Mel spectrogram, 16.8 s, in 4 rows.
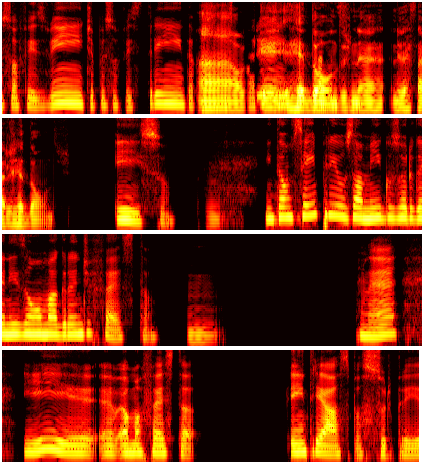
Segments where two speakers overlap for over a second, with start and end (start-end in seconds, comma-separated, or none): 1.9-3.6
